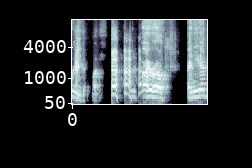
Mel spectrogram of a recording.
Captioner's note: chuckles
